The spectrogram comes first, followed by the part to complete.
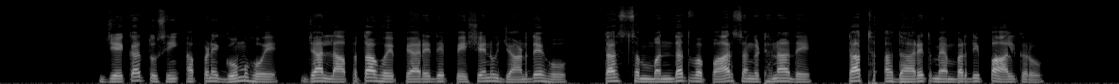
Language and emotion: Punjabi, neutral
